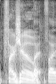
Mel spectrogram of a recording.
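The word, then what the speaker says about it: Fargeat: going to butcher that how do you say her name Faro Faro okay and it's a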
